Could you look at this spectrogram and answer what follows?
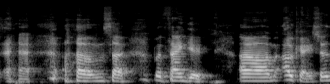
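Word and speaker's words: Ayr: Darren's saying, I probably pronounced air wrong. Did I say ire? I do say ire sometimes. I know it's air.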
